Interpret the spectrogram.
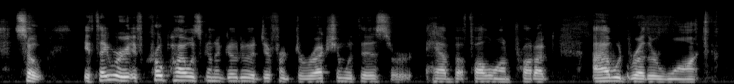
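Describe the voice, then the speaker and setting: A man speaks fairly quickly with a strong Texan accent and a fairly high pitch. His tone is dark and mellow, with ordinary pitch variation, in a dry, close recording with no echo. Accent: Texan, self-described as strong. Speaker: tech educator and teacher. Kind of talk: livestream Q&A and product review. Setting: live stream. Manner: casual, filler-heavy (uh, okay).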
